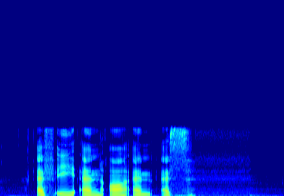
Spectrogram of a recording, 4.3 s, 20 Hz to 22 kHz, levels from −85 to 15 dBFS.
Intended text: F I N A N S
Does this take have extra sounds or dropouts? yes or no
no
